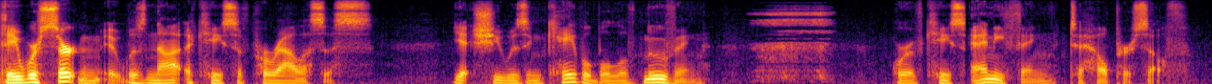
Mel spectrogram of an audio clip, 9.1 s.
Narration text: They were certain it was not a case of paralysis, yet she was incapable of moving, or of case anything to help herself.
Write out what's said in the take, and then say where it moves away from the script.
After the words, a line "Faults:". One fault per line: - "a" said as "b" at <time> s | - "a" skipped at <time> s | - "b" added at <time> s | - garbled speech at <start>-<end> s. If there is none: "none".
They were certain it was not a case of paralysis, yet she was incapable of moving, or of case anything to help herself.
Faults:
none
